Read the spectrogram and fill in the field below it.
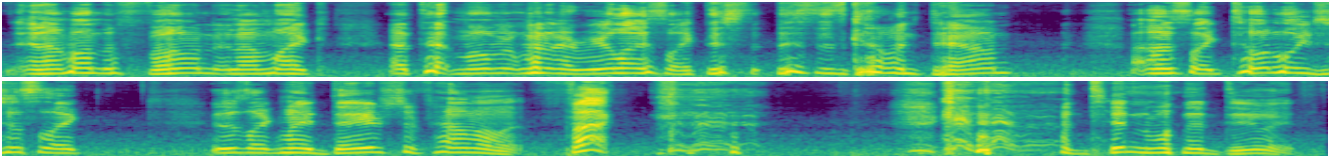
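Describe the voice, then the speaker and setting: A male vlogger with a high, slightly mellow voice tells a personal story at a measured pace, rambling casually in slangy, informal speech and acting out bits of dialogue. There is slight background noise.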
